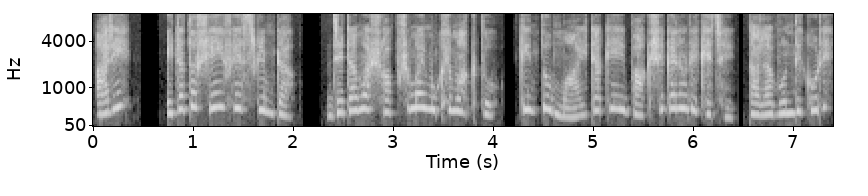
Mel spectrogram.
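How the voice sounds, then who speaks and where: A woman's voice: high-pitched, brisk, no echo, studio quality, lightly acted. A woman voicing a timid, hurt orphaned college girl in a cartoon story, speaking in a meek, pleading way. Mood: puzzled.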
